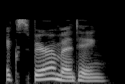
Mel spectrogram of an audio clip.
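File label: "experimenting", English, British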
